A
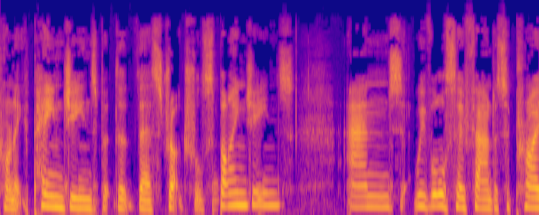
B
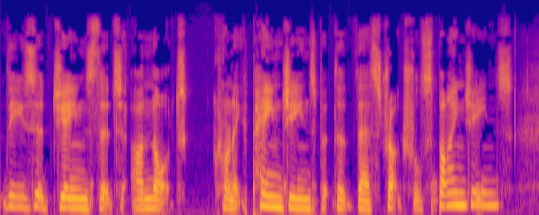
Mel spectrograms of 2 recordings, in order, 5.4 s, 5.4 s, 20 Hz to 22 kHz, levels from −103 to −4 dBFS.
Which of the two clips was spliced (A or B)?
A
